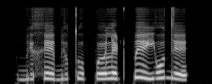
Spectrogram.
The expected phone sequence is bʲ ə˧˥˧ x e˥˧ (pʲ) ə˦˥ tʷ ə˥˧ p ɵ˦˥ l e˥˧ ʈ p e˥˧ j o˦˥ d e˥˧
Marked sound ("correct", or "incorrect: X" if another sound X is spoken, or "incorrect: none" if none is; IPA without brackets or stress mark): incorrect: bʲ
